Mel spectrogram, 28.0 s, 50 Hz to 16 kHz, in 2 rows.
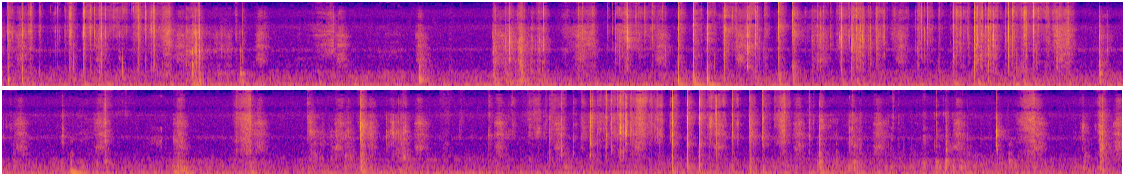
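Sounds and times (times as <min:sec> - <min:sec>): plastic packaging clicks and crinkling: 0:00.0 - 0:02.2, 0:06.4 - 0:13.4, 0:20.8 - 0:23.7.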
